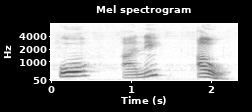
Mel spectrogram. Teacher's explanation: कंठ अधिक ओठ यांचा उपयोग करून जे वर्ण उच्चारले जातात त्याला कंठोष्ठ्य म्हणायचं.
